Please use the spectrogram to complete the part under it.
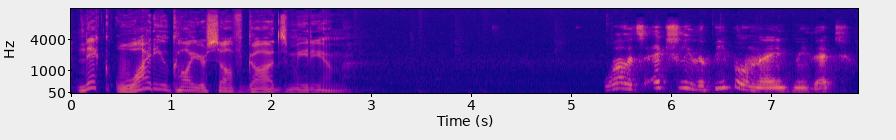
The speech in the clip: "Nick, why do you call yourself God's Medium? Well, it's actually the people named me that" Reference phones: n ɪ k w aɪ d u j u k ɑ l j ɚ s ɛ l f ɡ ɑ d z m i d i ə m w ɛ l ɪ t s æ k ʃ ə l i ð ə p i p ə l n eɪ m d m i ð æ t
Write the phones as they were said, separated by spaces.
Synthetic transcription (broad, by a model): n ɪ k w aɪ d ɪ j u k ɑ l j ɚ s ɛ l f ɡ ɑ d z m i d i ə m w ɛ l ɪ t s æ k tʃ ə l i ð ə p i p ə l n eɪ m d m i ð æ t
